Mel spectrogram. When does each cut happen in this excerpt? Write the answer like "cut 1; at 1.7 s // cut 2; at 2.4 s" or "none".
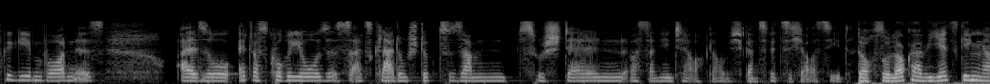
none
